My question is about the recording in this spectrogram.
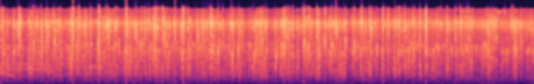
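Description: Crowd of guests applauding: loud, dense, continuous clapping.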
